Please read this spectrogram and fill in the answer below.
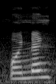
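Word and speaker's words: poignant: पोइनेंट एक एडजेक्टिव होता है दोस्तों, इसमें जी साइलेंट होगा।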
